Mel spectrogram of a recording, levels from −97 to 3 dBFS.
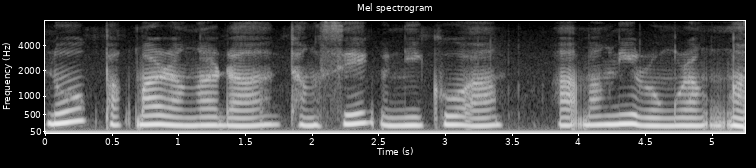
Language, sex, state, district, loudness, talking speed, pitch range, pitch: Garo, female, Meghalaya, South Garo Hills, -15 LUFS, 80 wpm, 215-235 Hz, 220 Hz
